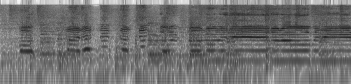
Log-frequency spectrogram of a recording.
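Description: A woman singing jazz live with a band, drum kit behind her. She sings short phrases that bend in pitch, then holds one long note from about halfway through.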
